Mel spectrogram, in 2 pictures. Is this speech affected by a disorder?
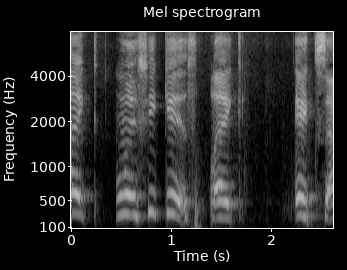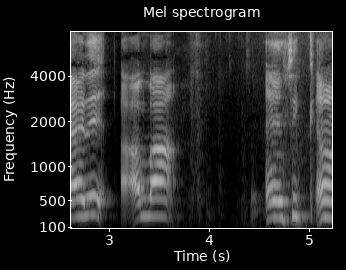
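Yes: speech impairment.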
